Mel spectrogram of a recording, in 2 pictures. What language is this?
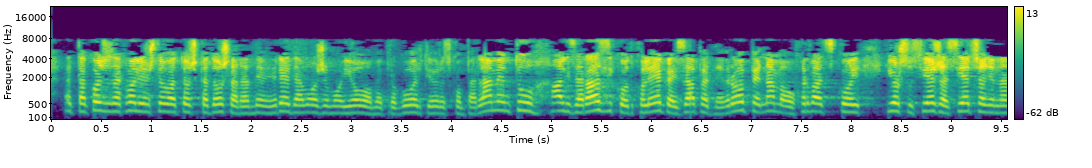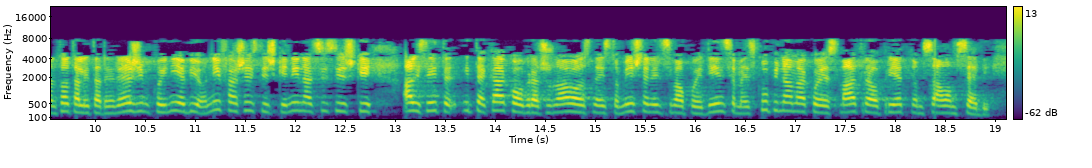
Croatian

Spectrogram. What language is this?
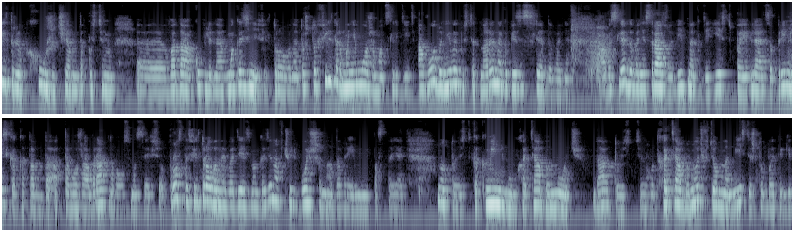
Russian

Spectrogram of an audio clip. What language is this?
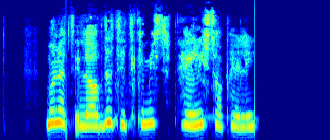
Georgian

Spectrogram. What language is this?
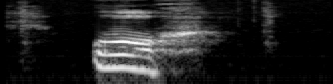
Mari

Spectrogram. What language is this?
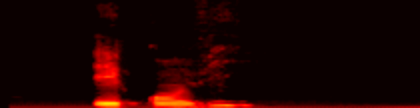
Aja (Benin)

